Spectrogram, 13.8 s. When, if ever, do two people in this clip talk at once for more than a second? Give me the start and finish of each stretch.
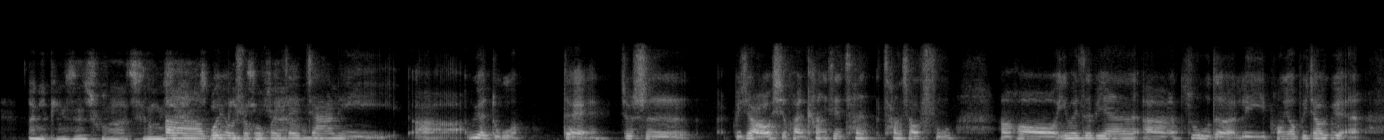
1.6-3.2

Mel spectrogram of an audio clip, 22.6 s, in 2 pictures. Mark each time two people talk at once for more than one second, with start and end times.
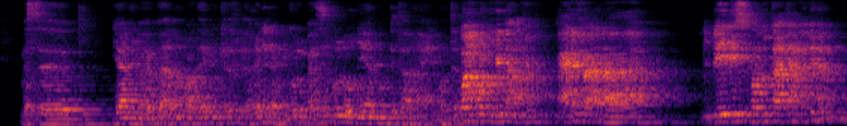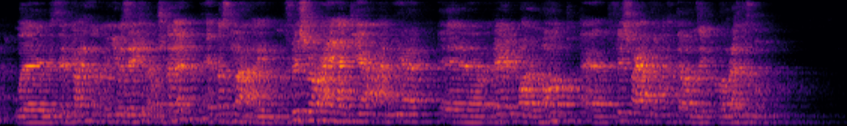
none

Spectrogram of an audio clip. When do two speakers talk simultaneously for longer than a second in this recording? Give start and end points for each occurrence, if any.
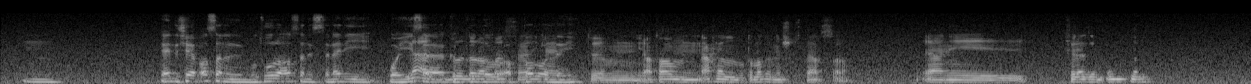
4.1-5.7

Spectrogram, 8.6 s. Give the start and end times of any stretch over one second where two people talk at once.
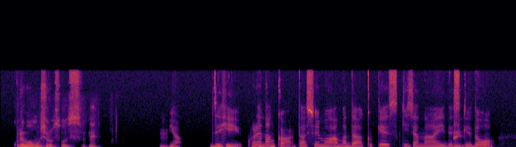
none

